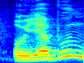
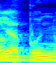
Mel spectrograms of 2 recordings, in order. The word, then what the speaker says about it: Oyabun: C'était donc Oyabun, c'est bien ça, c'est la bonne prononciation, je me plante pas. Oyabun, ouais, c'est ça.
